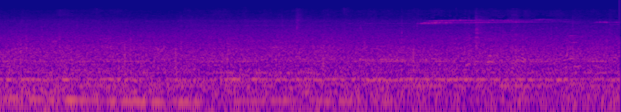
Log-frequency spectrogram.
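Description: City street traffic: a steady low hum of vehicle engines and passing cars, with a faint high-pitched squeal about four seconds in.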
